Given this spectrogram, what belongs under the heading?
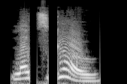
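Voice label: "lets go", British English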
